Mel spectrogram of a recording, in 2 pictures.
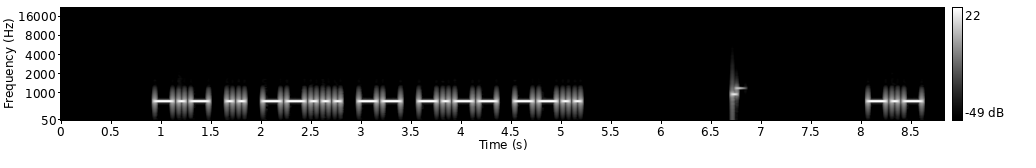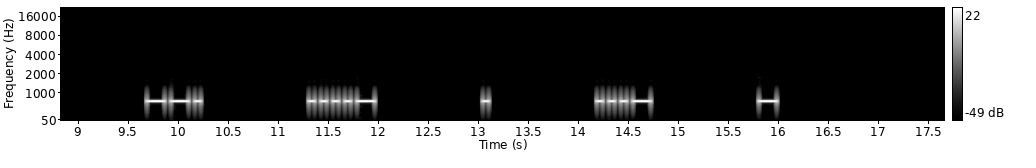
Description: Morse code, heard as a keyed tone, about 21 wpm, spaced as for 10 wpm, 700 Hz. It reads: KI7MYZ KG4EVT
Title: USA Call Signs - 6 Characters - 6x Character Spacing - 20wpm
